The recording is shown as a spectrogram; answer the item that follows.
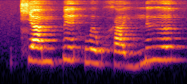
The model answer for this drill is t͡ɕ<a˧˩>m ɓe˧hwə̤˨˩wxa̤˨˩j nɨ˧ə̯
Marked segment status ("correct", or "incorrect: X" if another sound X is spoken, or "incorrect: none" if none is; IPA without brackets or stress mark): incorrect: a˧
